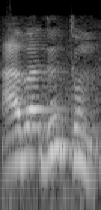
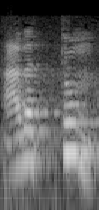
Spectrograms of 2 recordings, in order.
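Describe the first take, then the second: First: The d sound is heard before the t. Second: The d is dropped and only t sounds. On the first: "എന്നാണ്" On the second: "അവിടെ ദാല് നമ്മൾ കേൾപ്പിക്കുന്നില്ല"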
